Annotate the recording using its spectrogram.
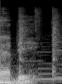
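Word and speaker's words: Abbey: L'histoire commence avec la déportation des Abéis, prononcée Abbé.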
